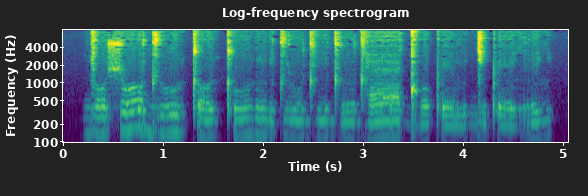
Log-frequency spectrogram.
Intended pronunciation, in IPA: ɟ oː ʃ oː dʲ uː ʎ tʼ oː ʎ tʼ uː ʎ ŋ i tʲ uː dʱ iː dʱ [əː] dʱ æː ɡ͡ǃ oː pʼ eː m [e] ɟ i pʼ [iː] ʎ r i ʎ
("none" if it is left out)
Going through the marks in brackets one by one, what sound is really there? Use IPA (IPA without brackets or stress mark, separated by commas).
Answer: ɯː, y, eː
